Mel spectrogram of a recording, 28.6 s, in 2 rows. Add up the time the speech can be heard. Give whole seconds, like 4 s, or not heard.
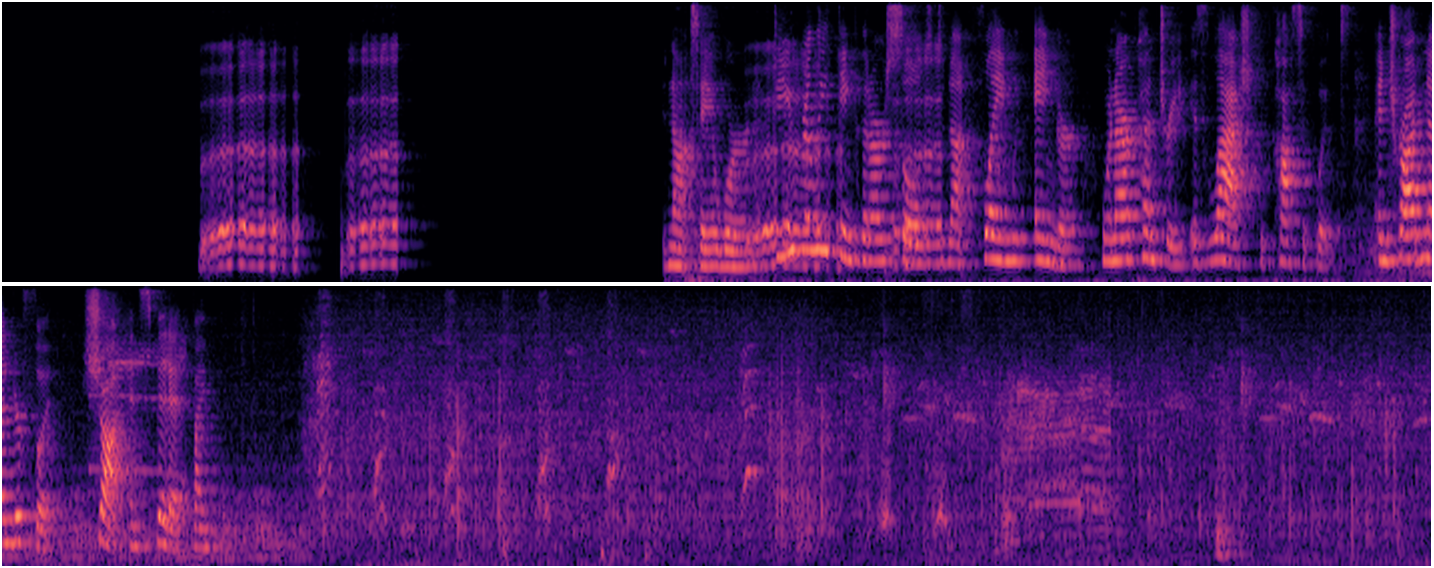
10 s.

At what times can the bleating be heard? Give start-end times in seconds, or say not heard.
1.9-4.0, 7.4-9.4, 15.2-17.6, 23.4-25.4.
